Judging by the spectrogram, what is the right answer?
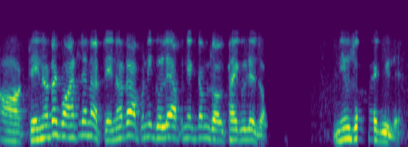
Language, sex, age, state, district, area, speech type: Assamese, male, 45-60, Assam, Golaghat, urban, conversation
